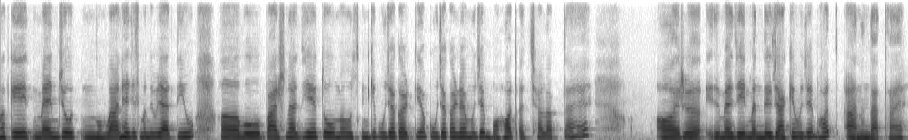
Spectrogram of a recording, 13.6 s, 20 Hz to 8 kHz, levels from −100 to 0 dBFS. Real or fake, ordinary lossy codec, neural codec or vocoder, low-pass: fake; none; codec, 16 kHz, 8 kbps, FunCodec, trained on Chinese and English, 25 frames a second; none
